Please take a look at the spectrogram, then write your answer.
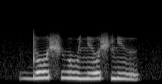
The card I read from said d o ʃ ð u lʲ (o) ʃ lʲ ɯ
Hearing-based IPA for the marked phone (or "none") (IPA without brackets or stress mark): o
